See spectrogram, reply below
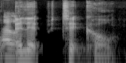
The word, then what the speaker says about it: elliptical: Ecliptical. – The reason I'm struggling to pronounce this word is I've never seen it before. It's ecliptical. – It's E-double-L-I-P, ellip, and then it's tickle, elliptical.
